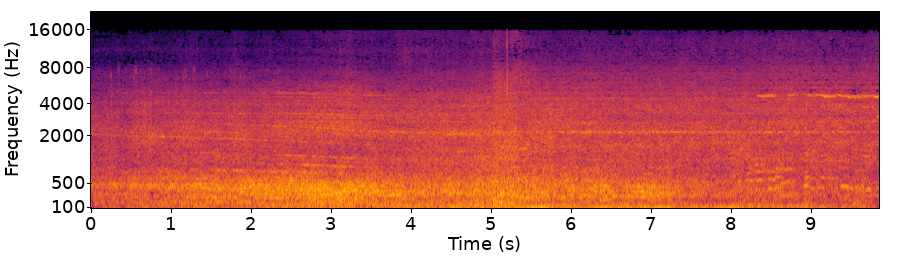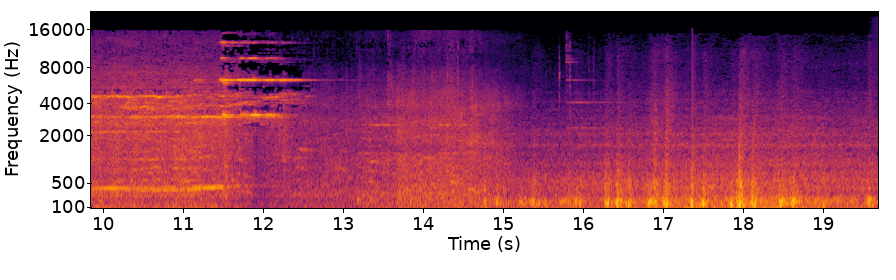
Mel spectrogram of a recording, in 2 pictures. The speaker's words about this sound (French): Mesdames, messieurs, votre train intercité numéro 6243 à destination de Bordeaux-Saint-Jean accuse actuellement un retard de 30 minutes. Je répète, le train à destination de Bordeaux accuse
